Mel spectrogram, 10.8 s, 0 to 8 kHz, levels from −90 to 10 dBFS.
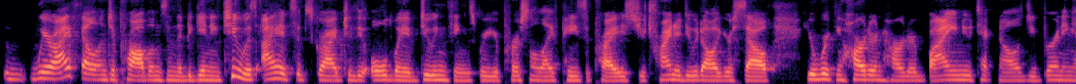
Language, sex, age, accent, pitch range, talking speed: English, female, 30-49, American, 165-215 Hz, 240 wpm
